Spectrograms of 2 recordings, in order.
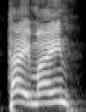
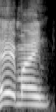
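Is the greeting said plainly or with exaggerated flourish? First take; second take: exaggerated flourish; plainly. First: It is said with exaggerated, showy flourish. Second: It is said plainly, without added flourish. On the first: The speaker is playfully clowning around. "not quite like that. Like, he didn't put extras on it like that" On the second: It is a simple, old-school greeting. "but he wouldn't say it with extras on it"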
